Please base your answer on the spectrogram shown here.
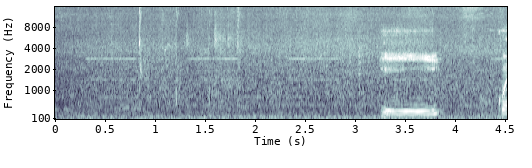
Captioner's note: truck beeping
